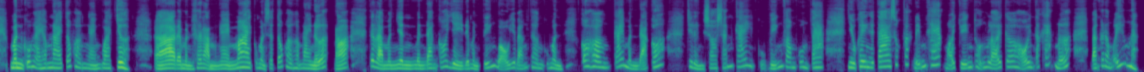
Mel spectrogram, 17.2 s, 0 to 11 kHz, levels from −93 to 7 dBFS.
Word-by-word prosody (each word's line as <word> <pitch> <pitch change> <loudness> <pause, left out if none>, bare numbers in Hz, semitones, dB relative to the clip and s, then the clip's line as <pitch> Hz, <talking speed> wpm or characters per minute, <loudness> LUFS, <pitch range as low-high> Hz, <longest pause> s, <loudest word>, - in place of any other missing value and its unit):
mình 210 -2 +7
của 245 - +1
ngày 240 -8 -1
hôm 200 +2 -1
nay 205 -2 +2
tốt 255 +5 -5
hơn 215 -7 -4
ngày 165 -3 -2
hôm 165 - -4
qua 190 -1 -1
chưa. 230 -7 +8 0.4
Đó, 175 +4 +9
để 175 0 +2
mình 160 -3 0
sẽ 195 - -2
làm 150 -6 +1
ngày 165 0 0
mai 225 +8 +6
của 210 - -14
mình 165 - -2
sẽ 180 - -6
tốt 235 +7 -4
hơn 215 -5 -3
hôm 190 -2 -4
nay 180 -2 -2
nữa. 165 +8 +3
Đó, - - +5 0.3
tức 275 - +2
là 210 - +5
mình 160 0 -1
nhìn 165 -2 +1
mình 160 -2 -1
đang 190 +1 -2
có 250 +3 -4
gì 195 - 0
để 160 - -1
mình 155 -5 -4
tiến 235 +10 -2
bộ - - +1
với 190 +7 -3
bản 215 - -6
thân 210 -6 -7
của 195 - -14
mình, 175 -8 -2 0.3
có 265 - 0
hơn 250 -5 +2
cái 255 +6 -1
mình 165 - -2
đã - - 0
có, 255 +8 -1 0.3
chứ 250 - -5
đừng 155 -7 -3
so 190 +6 -4
sánh 210 +8 -4
cái 265 +4 -4
của - - -16
viển 170 +9 -2
vông 235 -5 -4
của 240 +2 -7
người 215 - -5
ta. 225 +2 -2 0.4
Nhiều 215 -3 +2
khi 255 +2 +3
người 220 -2 -1
ta 255 +3 +3
xuất 340 +5 -5
phát 355 - -5
điểm 270 - -3
khác, 325 +2 -1
mọi - - -3
chuyện 195 +3 -2
thuận 235 -2 -6
lợi, 230 - 0
cơ 250 +1 -4
hội 245 - -1
người 230 - -7
ta - - -8
khác 330 - -8
nữa. - - 0 0.3
Bạn - - +2
có 285 - -4
đồng 245 -6 -3
ý 265 - -1
hông 305 - -2
nè? 260 - +4
210 Hz, 295 wpm, -22 LUFS, 180-250 Hz, 0.4 s, Đó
